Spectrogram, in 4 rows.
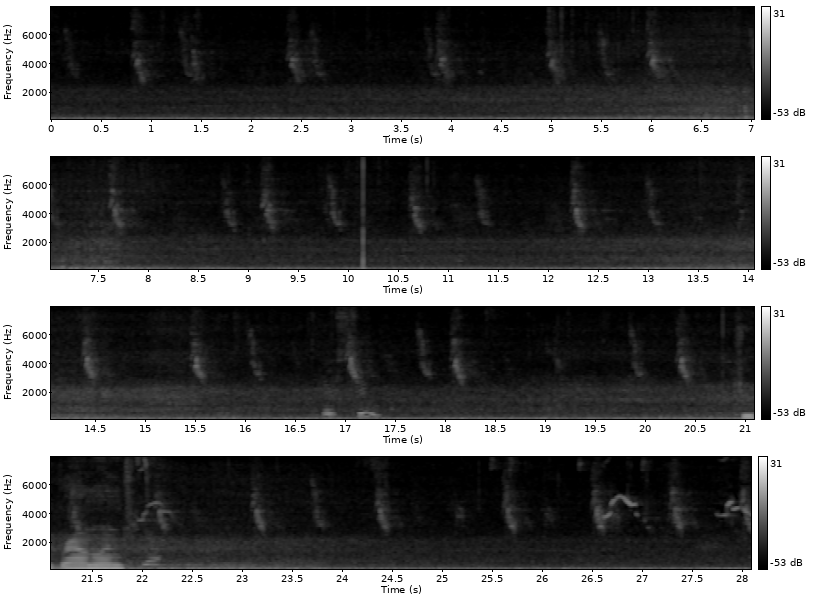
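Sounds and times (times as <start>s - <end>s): high bird chirps: 26.5s - 28.0s.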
